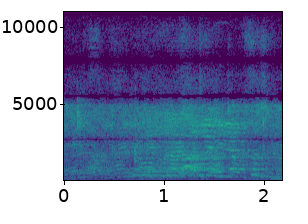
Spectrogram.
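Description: Indistinct chatter of several voices talking at once, a little louder in the second half.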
